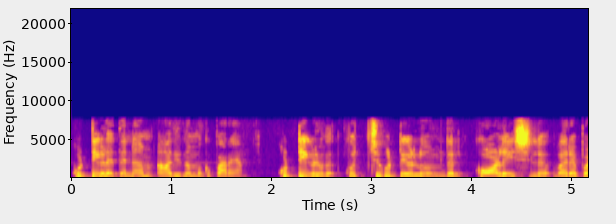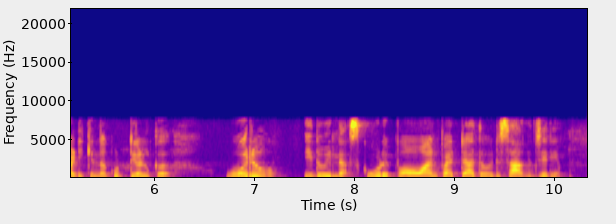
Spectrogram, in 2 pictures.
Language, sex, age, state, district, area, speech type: Malayalam, female, 18-30, Kerala, Thiruvananthapuram, rural, spontaneous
